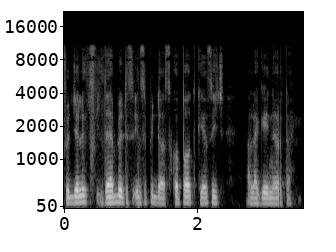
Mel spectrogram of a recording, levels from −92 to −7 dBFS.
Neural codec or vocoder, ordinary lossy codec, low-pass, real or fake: codec, 24 kHz, 0.9 kbps, WavTokenizer, medium speech release version 1; none; 10.8 kHz; fake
